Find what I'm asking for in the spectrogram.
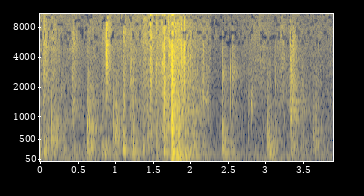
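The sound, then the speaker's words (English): Footsteps of a man stepping inside a house, a loose series of soft thuds and knocks with one heavier thump near the middle, fairly quiet overall, with no speech. “Harold steps inside.”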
